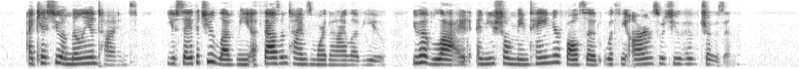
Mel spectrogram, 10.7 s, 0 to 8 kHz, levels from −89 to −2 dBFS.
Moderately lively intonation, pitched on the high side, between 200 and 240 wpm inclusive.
Yes: average, 3.2 semitones; high, 230 Hz; fast, 205 wpm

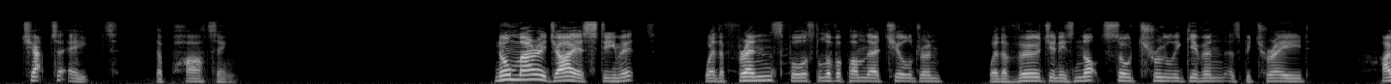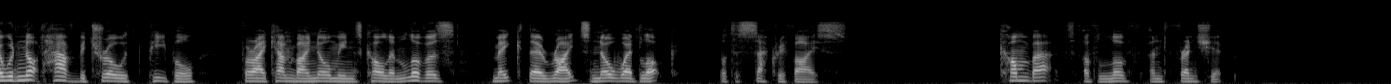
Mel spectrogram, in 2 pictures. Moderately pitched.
Yes: medium, 150 Hz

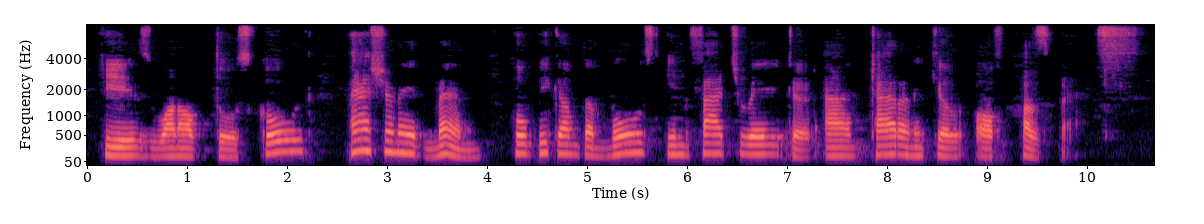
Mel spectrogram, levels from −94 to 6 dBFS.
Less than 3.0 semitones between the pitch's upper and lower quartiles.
No: average, 4.7 semitones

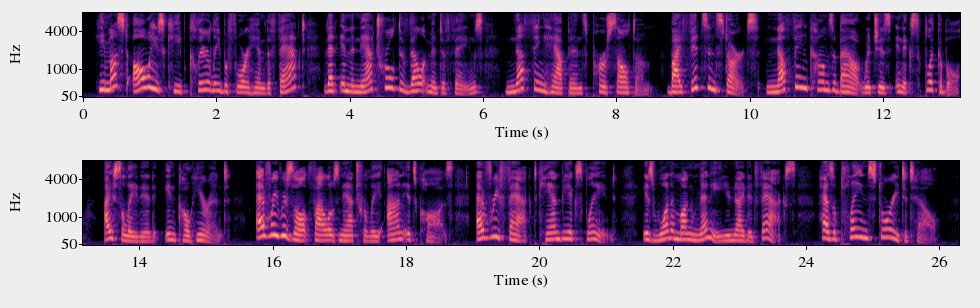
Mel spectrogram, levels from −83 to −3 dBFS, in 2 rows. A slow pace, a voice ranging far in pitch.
Yes: slow, 130 wpm; wide, 6.8 semitones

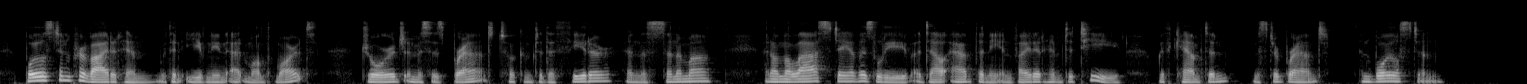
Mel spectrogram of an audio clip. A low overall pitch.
Yes: low, 120 Hz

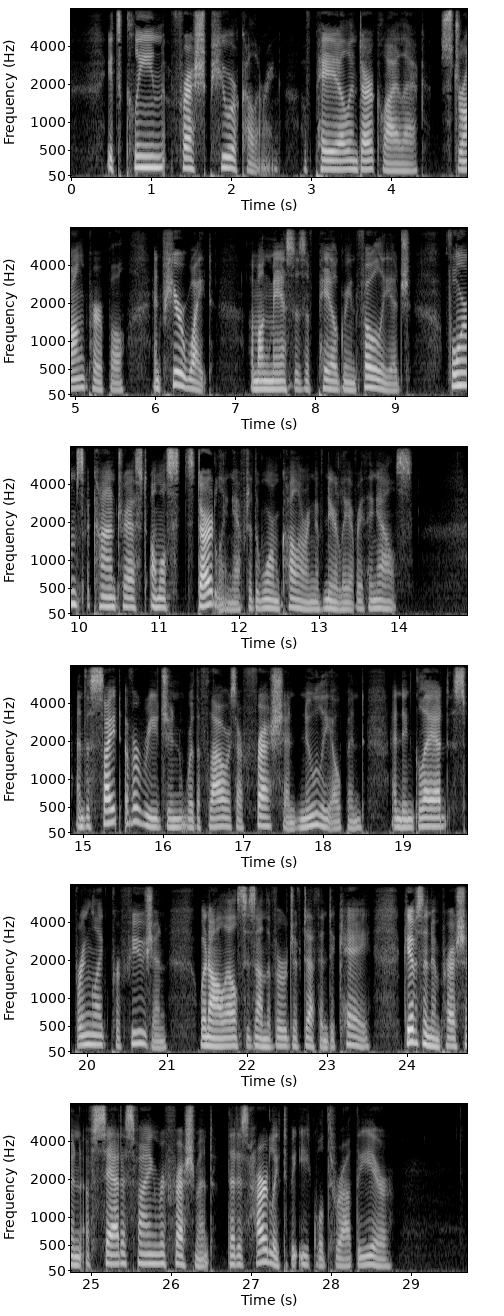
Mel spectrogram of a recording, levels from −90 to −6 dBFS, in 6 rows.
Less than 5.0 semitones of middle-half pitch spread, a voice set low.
No: average, 3.6 semitones; medium, 150 Hz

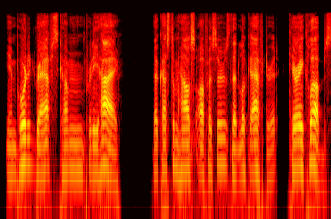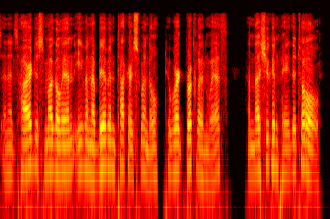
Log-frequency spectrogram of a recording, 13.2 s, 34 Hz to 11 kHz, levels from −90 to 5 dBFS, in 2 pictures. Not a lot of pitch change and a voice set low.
Yes: narrow, 2.1 semitones; low, 125 Hz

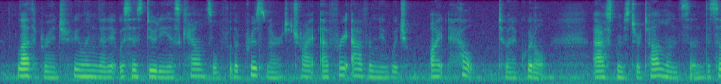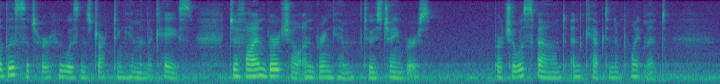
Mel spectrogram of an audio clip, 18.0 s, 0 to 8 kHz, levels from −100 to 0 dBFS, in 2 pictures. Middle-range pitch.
Yes: medium, 170 Hz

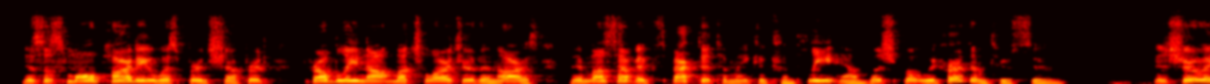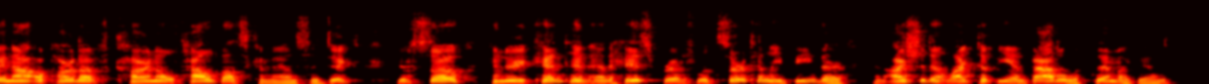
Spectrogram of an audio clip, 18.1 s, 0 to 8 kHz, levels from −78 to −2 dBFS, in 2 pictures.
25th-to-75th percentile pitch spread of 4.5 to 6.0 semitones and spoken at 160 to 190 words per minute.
No: average, 5.0 semitones; average, 200 wpm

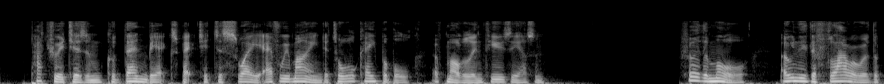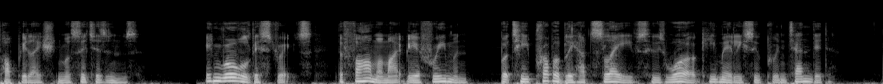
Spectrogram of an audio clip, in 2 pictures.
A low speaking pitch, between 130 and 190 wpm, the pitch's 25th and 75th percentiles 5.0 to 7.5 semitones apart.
Yes: low, 110 Hz; average, 145 wpm; wide, 5.4 semitones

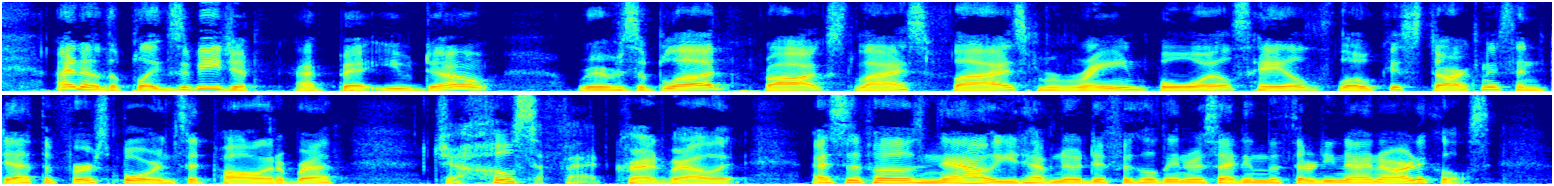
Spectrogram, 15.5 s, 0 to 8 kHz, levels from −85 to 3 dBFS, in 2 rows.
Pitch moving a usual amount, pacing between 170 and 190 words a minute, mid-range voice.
Yes: average, 3.9 semitones; average, 180 wpm; medium, 150 Hz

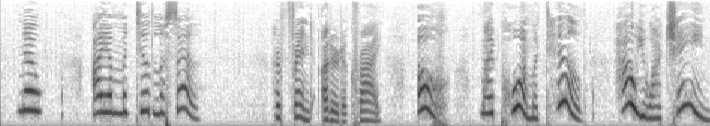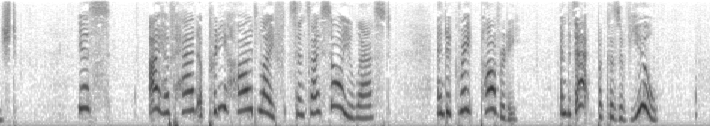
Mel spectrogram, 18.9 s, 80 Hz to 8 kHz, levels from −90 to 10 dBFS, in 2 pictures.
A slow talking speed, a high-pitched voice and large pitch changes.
Yes: slow, 125 wpm; very high, 380 Hz; wide, 8.2 semitones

